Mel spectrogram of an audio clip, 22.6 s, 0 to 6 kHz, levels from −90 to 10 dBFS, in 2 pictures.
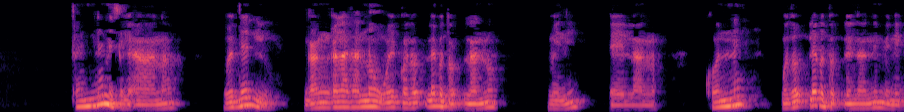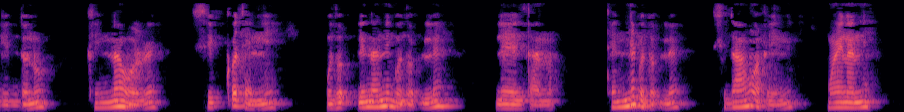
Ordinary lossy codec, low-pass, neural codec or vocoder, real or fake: MP3, 24 kbps; 5.4 kHz; autoencoder, 48 kHz, 128 numbers a frame, DAC-VAE, trained on Japanese speech; fake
